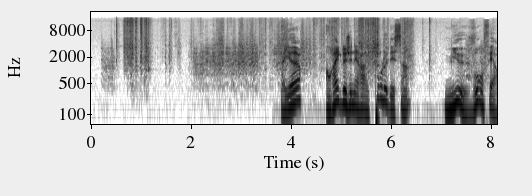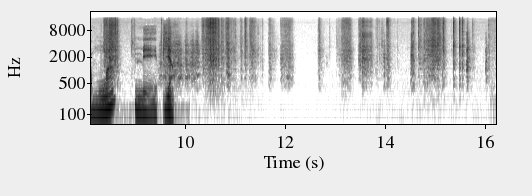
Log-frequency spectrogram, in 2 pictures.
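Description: A rubber balloon squeaks and rubs as it is twisted.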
